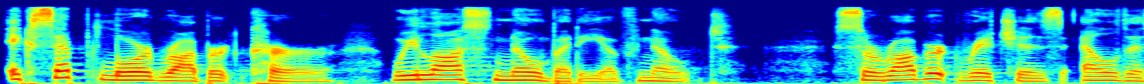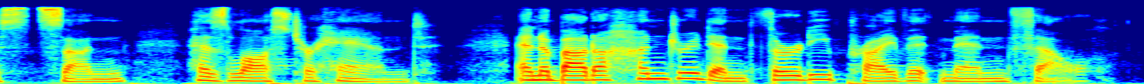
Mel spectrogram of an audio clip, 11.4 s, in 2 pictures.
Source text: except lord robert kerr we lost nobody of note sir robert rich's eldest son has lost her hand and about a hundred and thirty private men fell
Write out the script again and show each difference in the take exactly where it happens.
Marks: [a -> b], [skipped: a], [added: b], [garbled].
except lord robert kerr we lost nobody of note sir robert rich's eldest son has lost her hand and about a hundred and thirty private men fell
